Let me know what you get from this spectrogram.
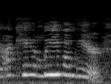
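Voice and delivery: high, loud desperate cry; a retold mother's anguished plea; tearful plea. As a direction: beg through tears not to leave them. Weeping mother pleads with doctors.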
